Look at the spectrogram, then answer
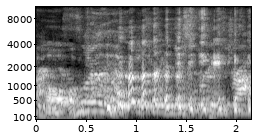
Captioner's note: laughs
